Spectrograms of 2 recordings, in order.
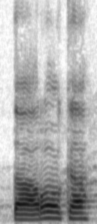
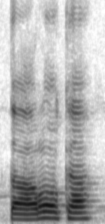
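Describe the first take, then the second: No difference in how they are said.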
